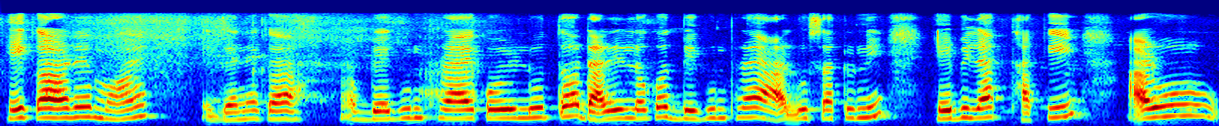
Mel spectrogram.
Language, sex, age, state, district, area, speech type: Assamese, female, 45-60, Assam, Dibrugarh, rural, spontaneous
